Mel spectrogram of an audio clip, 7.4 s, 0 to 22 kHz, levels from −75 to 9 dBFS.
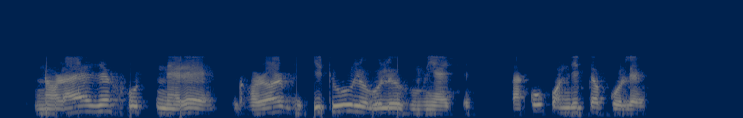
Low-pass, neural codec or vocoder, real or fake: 3.6 kHz; vocoder, 44.1 kHz, 128 mel bands every 512 samples, BigVGAN v2; fake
